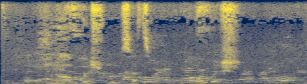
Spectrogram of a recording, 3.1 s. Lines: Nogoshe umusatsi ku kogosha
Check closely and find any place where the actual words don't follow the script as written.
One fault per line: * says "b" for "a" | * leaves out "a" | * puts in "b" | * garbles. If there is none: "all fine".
all fine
